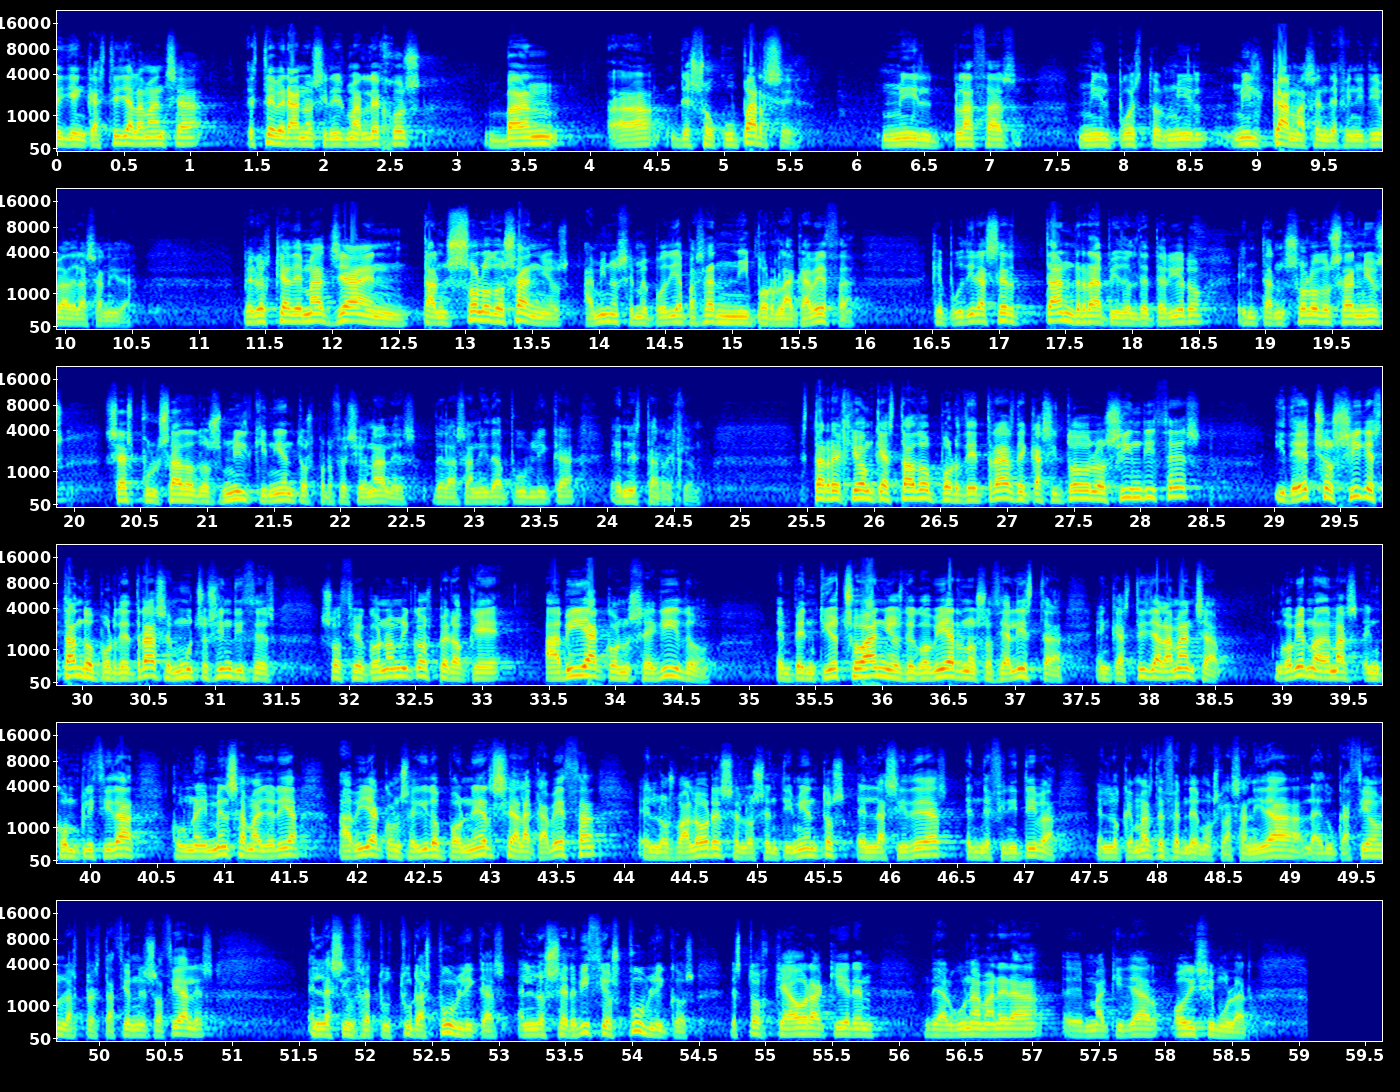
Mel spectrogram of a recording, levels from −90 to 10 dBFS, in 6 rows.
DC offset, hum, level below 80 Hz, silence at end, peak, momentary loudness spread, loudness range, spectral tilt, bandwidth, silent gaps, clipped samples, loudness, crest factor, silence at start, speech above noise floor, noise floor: under 0.1%; none; -70 dBFS; 0.95 s; -4 dBFS; 13 LU; 7 LU; -4.5 dB/octave; 13.5 kHz; none; under 0.1%; -23 LUFS; 20 dB; 0 s; 37 dB; -60 dBFS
